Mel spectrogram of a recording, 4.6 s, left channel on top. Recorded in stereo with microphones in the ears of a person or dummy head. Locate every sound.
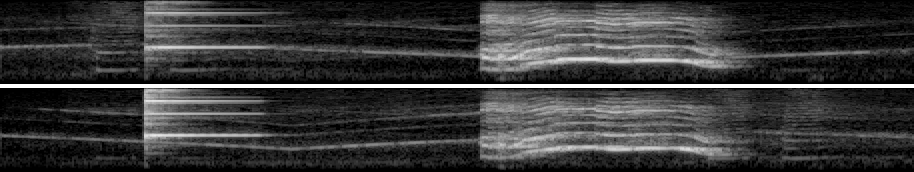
0.7 s a bell: 55° right (ahead or behind), 0.9 m
2.4 s a scream: 20° left (ahead or behind), 3 m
